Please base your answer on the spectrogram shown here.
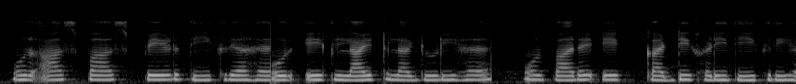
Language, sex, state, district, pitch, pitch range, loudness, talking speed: Marwari, female, Rajasthan, Nagaur, 210 Hz, 205-215 Hz, -31 LUFS, 145 wpm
